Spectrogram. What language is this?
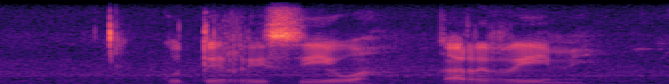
Tsonga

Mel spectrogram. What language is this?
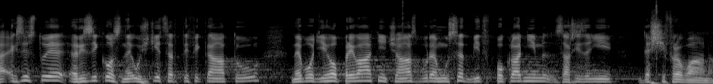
Czech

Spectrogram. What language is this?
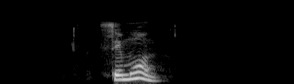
Mari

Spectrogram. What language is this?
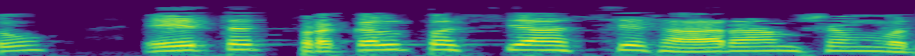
Sanskrit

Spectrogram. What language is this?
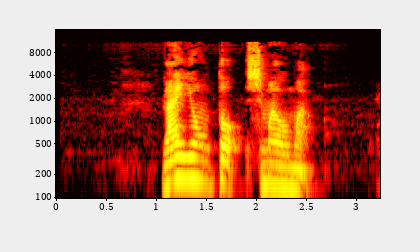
Japanese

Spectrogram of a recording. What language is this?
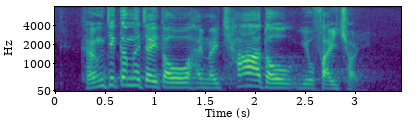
Cantonese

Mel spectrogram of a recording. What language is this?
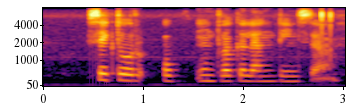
Afrikaans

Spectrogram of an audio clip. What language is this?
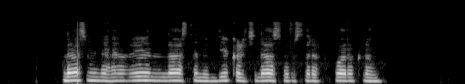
Pashto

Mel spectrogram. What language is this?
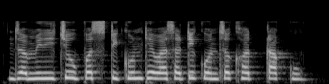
Marathi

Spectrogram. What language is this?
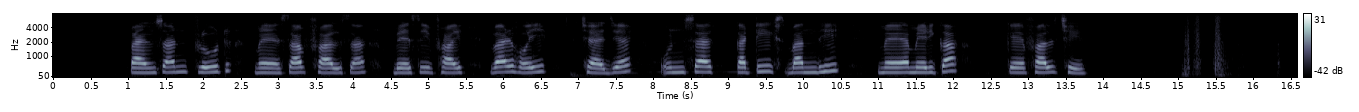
Maithili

